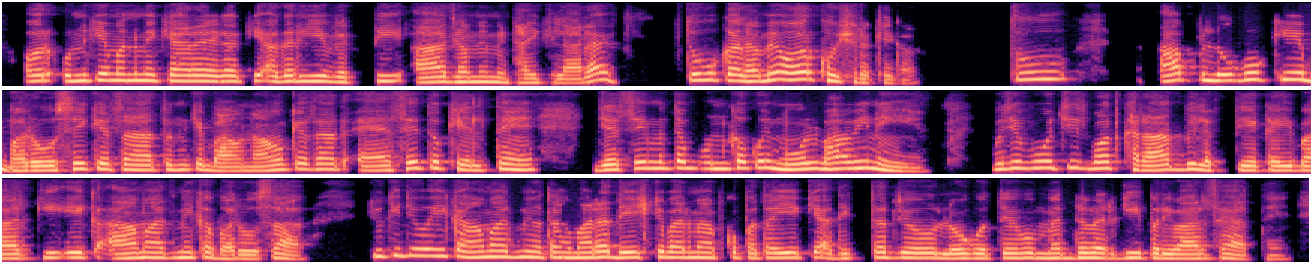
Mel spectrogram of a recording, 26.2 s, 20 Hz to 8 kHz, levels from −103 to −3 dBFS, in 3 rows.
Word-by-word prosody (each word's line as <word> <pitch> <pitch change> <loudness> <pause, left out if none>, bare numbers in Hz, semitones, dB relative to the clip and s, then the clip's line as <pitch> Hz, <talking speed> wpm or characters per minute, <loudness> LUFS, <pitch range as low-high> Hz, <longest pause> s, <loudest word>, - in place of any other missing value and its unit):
और 205 +2 0
उनके 210 +3 +2
मन 225 -1 +2
में 220 -1 +2
क्या 205 0 +1
रहेगा 195 -1 +3
की 210 - +2
अगर 195 0 0
ये 195 0 +3
व्यक्ति 180 +3 -3
आज 170 +2 0
हमें 175 +1 +2
मिठाई 155 -4 -3
खिला 140 -1 -5
रहा 195 +10 0
है, 250 -2 -2 0.5
तो 225 - +2
वो 240 - +1
कल 210 -2 +3
हमें 195 +5 +2
और 255 0 +4
खुश 200 -6 0
रखेगा। 130 -3 -9 0.6
तो 245 - -4 0.9
आप 230 +3 0
लोगों 220 +3 +3
के 255 -1 +2
भरोसे 155 +6 +1
के 200 0 +1
साथ 175 -2 -1
उनकी 175 +1 -1
भावनाओं 145 +5 -1
के 200 +1 -1
साथ 195 0 -1 0.2
ऐसे 160 +7 0
तो 230 - +3
खेलते 165 -1 -1
हैं 180 -1 +1 0.4
जैसे 180 +6 +1
मतलब 230 0 0
उनका 215 +2 +1
कोई 245 - +4
मोल 200 0 +4
भाव 215 +2 +2
ही 240 +1 +3
नहीं 160 - +1
है। 125 - -14 0.5
मुझे 205 +4 +1
वो 235 +1 +1
चीज़ 240 -3 -3
बहुत 225 +1 +2
खराब 170 0 +1
भी 195 - +3
लगती 160 -2 -2
है 155 - +3
कई 155 0 +2
बार 155 0 +1
कि 180 0 -2
एक 180 - -3
आम 165 +4 0
आदमी 180 0 +1
का - - +3
भरोसा 140 +3 -1 0.5
क्योंकि 230 +2 -1
जो 245 0 0
एक 235 -1 -1
आम 195 0 +2
आदमी 205 -1 +2
होता 190 -1 0
है - - -1
हमारा 180 +2 +3
देश 185 0 +3
के 200 - +2
बारे 190 -1 +1
में 185 0 +2
आपको 175 +1 -3
पता 170 0 -4
ही 175 +1 +3
है 180 - +1
कि 175 +3 -5
अधिकतर 160 +3 -3
जो 175 -1 +2
लोग 160 0 +1
होते 160 +1 -1
हैं 170 - +1
वो 170 +1 0
मध्यवर्गीय 170 0 +1
परिवार 155 -1 +1
से 165 - -2
आते 130 -2 -6
हैं 130 0 -16
180 Hz, 210 wpm, -14 LUFS, 160-210 Hz, 0.9 s, और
